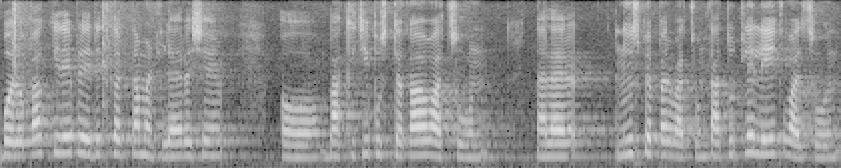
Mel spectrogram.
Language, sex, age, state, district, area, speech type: Goan Konkani, female, 18-30, Goa, Bardez, rural, spontaneous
